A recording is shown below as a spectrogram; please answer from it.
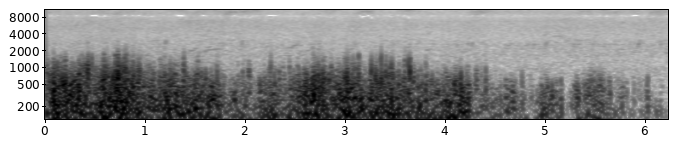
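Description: Wind buffeting the microphone: a loud, low, rumbling rush that eases off over the last couple of seconds.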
